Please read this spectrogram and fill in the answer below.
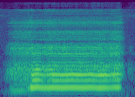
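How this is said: The vowel sounds breathy and veiled, folds barely touching. "one very veiled sound"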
